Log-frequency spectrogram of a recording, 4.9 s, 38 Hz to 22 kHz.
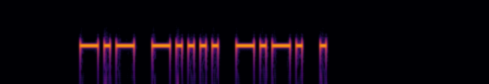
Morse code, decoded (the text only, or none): K6CE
